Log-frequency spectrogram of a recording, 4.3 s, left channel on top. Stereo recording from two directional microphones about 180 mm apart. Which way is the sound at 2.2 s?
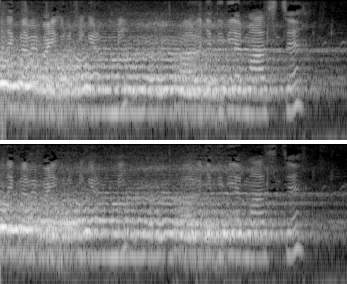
Centre (ahead or behind).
